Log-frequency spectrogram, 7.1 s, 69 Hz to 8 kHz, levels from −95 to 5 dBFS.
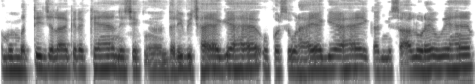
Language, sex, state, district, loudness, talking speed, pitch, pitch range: Hindi, male, Bihar, Purnia, -18 LUFS, 185 wpm, 160 Hz, 155-165 Hz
